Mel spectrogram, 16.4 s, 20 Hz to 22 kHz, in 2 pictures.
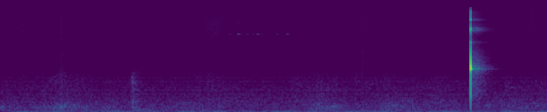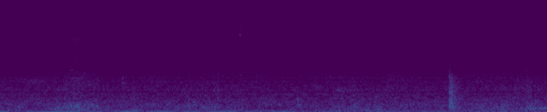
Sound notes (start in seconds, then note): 7.0 Mooji clacks the sticks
